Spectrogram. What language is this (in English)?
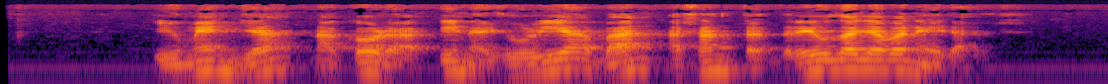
Catalan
